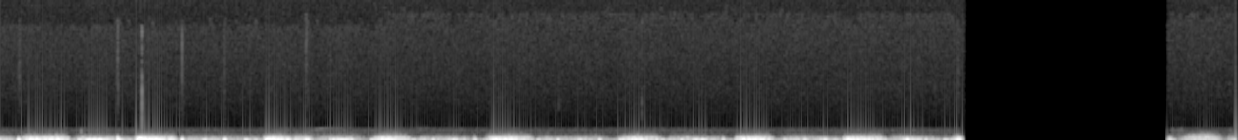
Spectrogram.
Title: Lung sound Rhonchi #lunges #Sound #Rhonchi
